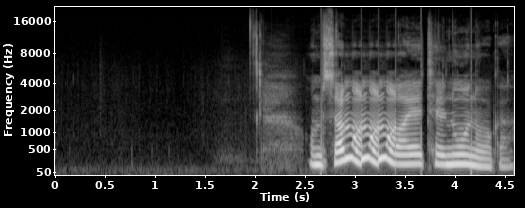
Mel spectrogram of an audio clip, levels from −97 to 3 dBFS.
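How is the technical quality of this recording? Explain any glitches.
The recording has two kinds of glitch: a steady series of tiny ticks throughout, and two clear stutters where a chunk of sound repeats.

Periodic USB or driver dropouts: From 0.17 s to 4.17 s, about ten brief gaps of around a millisecond each arrive every 0.5 s. A blocked driver fills them with silence, so they are heard as evenly spaced ticks. Nothing is repeated.

Repeated buffer: At 1.02 s, a 171 ms slice plays once more. At 3.07 s, one plays twice more. The lengths fit an 8192-sample buffer. These are audible stutters with hard joins, losing roughly 150 ms and 300 ms, unlike the short ticks.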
